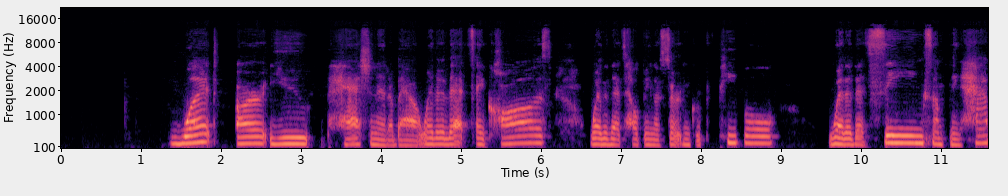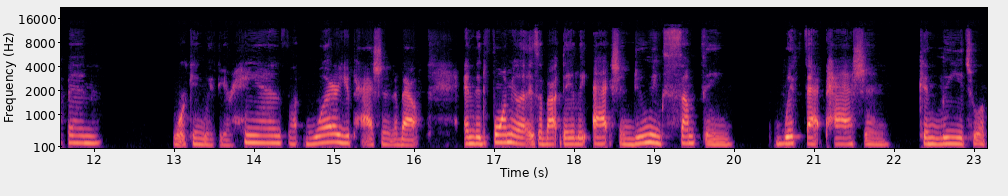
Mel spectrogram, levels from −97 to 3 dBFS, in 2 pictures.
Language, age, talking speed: English, 30-49, 120 wpm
